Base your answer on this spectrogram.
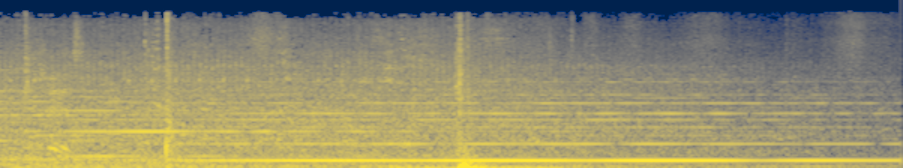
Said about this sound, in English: So we've just arrived at Speaker's Corner in the northeast corner of Hyde Park, just near Marble Arch.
